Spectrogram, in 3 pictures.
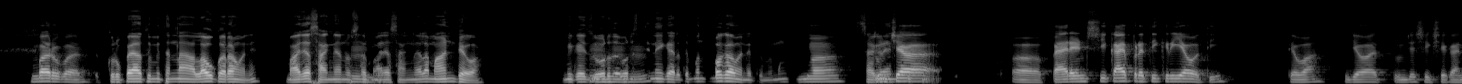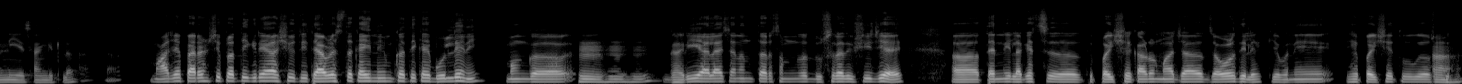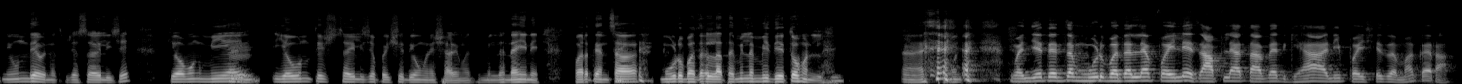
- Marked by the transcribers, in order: in English: "अलाऊ"; other noise; chuckle; other background noise; laugh; chuckle
- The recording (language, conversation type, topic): Marathi, podcast, तुमच्या शिक्षणाच्या प्रवासातला सर्वात आनंदाचा क्षण कोणता होता?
